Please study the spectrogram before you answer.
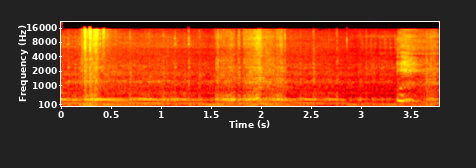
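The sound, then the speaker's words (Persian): A motorcycle engine revs in repeated surges, its droning pitch rising and falling with some mechanical clatter; the bike had sat broken for a year and has just been repaired and started. “ایوای موتور باباییه.”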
